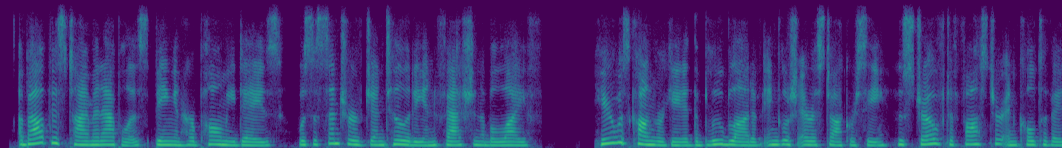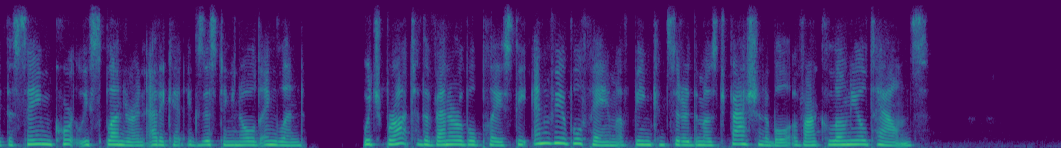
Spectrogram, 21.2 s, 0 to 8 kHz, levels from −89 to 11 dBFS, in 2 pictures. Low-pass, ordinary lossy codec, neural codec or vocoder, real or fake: 7.2 kHz; Opus, 16 kbps; codec, 16 kHz, 4.8 kbps, FACodec; fake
